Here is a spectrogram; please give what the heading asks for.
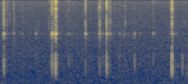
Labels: {"label": "ambient", "recorder": "HydroMoth"}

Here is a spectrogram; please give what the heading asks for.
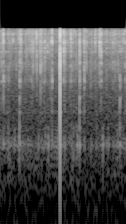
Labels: {"label": "ambient", "recorder": "HydroMoth"}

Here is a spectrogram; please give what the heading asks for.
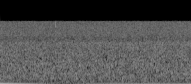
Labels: {"label": "biophony", "recorder": "SoundTrap 300"}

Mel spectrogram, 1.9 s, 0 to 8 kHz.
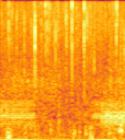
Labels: {"label": "biophony, croak", "recorder": "SoundTrap 500"}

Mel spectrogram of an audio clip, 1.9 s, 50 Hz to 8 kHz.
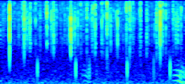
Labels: {"label": "biophony, knock croak", "recorder": "SoundTrap 300"}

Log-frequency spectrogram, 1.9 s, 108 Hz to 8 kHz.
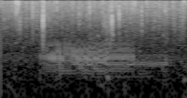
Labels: {"label": "biophony, croak", "recorder": "SoundTrap 500"}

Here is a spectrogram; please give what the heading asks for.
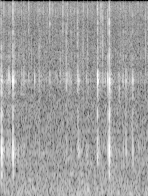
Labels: {"label": "ambient", "recorder": "HydroMoth"}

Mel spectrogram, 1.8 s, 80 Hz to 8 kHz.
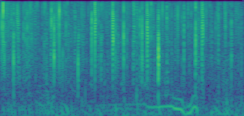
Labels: {"label": "biophony, cascading saw", "recorder": "SoundTrap 600 or HydroMoth"}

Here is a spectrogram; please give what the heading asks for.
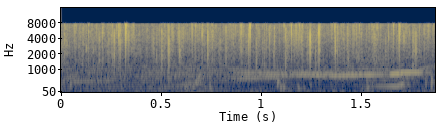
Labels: {"label": "biophony", "recorder": "SoundTrap 300"}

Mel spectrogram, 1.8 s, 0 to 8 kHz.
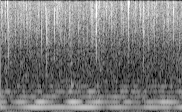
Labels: {"label": "biophony, midshipman", "recorder": "SoundTrap 500"}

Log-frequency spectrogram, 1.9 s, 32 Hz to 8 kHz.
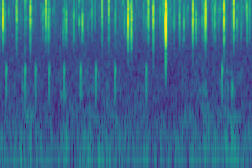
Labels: {"label": "biophony, pulse", "recorder": "SoundTrap 300"}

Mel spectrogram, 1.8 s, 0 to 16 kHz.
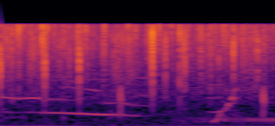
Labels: {"label": "biophony", "recorder": "SoundTrap 300"}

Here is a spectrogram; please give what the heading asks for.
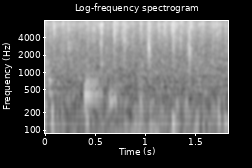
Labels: {"label": "biophony", "recorder": "SoundTrap 500"}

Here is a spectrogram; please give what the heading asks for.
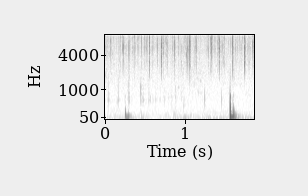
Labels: {"label": "biophony, double pulse", "recorder": "SoundTrap 300"}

